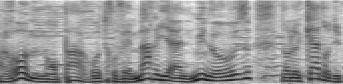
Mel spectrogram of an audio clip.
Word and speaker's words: Marianne: les les Italiens disent Marianne euh alors je leur prononce toujours Marian puisque le E se prononce e parce qu'autrement c'est la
